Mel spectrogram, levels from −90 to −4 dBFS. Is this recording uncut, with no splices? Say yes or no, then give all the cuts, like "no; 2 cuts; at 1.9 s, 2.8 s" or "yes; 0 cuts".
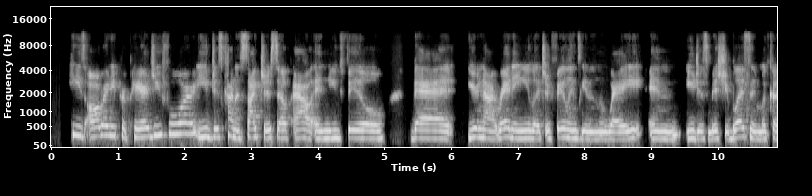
yes; 0 cuts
